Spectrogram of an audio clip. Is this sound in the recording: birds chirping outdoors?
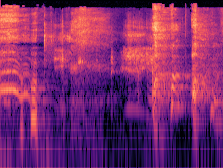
no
